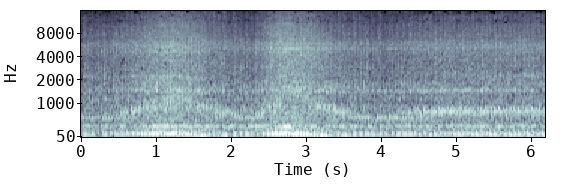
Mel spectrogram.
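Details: Yamaha LC135 single-cylinder motorcycle, engine warm, after repair of droning/whistling noise traced to crankshaft: blipped twice from idle, revving cleanly with no drone or whistle.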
